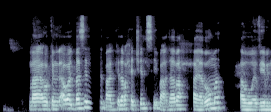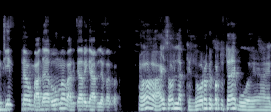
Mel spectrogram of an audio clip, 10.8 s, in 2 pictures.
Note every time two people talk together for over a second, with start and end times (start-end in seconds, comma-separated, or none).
none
